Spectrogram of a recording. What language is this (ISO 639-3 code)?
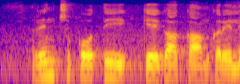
bho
